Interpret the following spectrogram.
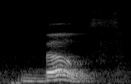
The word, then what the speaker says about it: both: want you to practice the word both bows okay it's the same pronunciation as go sorry oh would you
